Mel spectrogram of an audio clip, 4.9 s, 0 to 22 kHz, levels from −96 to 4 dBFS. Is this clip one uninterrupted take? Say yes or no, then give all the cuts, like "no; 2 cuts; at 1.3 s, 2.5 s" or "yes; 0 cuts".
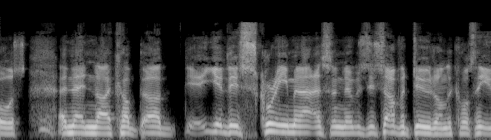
yes; 0 cuts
